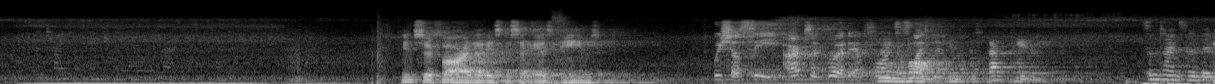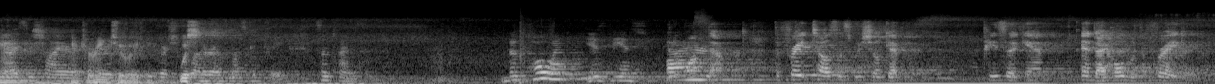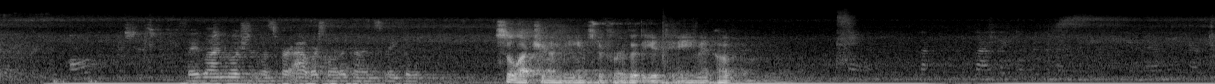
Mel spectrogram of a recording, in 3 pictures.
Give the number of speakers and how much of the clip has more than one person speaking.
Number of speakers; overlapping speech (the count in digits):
5, about 15%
